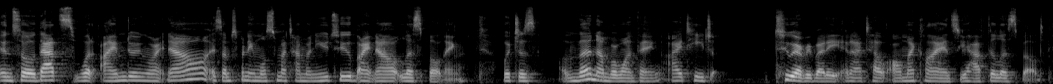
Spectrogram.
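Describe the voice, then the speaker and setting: A woman with a German accent speaks at a fairly quick pace and fairly low pitch. Her intonation is fairly even, and the recording is very clean with a silent background. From Germany. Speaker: marketing consultant and online educator. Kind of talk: casual talk to camera. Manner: direct.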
